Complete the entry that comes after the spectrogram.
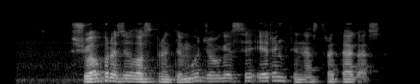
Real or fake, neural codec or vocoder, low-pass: real; none; 7.2 kHz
